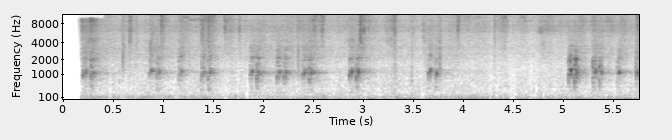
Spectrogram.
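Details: Pet female guinea pig squeaking as she walks, which she always does, described as healthy and very communicative: soft, short, high squeaks repeated about every half second over quiet pattering footsteps, with a brief cluster of louder squeaks near the end.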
